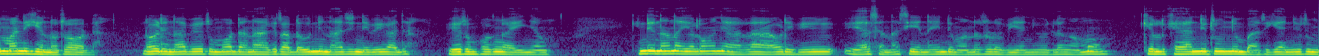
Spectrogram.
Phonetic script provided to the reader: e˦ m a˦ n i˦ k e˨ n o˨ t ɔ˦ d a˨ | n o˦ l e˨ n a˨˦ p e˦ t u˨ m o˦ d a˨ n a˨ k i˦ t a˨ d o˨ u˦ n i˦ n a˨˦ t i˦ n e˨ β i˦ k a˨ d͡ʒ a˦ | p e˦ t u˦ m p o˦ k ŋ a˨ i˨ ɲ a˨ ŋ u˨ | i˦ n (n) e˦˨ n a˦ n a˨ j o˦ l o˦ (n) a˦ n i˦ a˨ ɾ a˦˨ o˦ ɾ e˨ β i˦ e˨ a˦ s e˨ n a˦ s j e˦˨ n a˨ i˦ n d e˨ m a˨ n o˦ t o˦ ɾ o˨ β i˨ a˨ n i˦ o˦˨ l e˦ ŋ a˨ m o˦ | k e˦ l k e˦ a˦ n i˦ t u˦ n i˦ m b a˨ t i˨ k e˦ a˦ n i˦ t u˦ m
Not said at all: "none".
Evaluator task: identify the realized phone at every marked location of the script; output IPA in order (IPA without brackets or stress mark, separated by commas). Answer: d, ŋ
